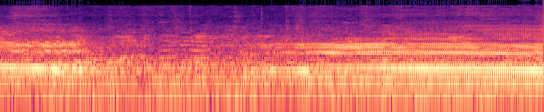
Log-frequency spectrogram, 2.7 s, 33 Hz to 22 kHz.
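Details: Young calves offered for sale at the Ambari cattle market, 28 March 2025; a short falling moo opens, then a longer, steady moo follows after a pause, with traders haggling over prices nearby.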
